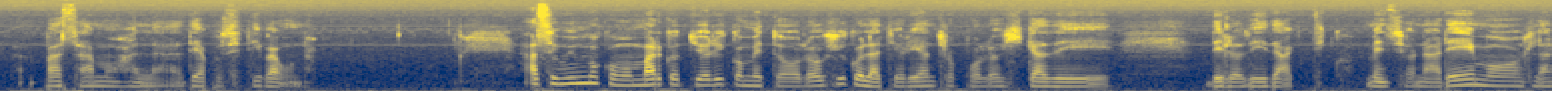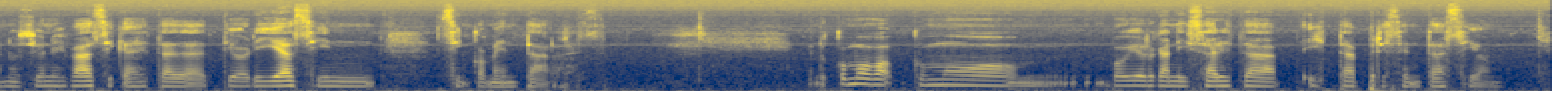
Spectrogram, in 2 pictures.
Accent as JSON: {"language": "Spanish", "town": "Río Cuarto", "region": "Córdoba", "country": "Argentina", "said": "de Argentina, de la ciudad de Río Cuarto."}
